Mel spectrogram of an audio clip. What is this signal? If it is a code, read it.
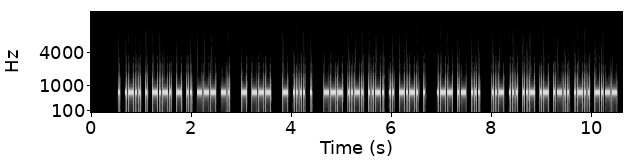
Morse code, heard as a keyed tone, about 34 wpm, 700 Hz. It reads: ELECTION TO THE OFFICE WAS USUALLY
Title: Sentences from Top 1500 Words 35wpm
